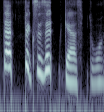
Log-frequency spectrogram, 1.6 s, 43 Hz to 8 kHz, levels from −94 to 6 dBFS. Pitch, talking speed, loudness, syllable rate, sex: 235 Hz, 190 wpm, -18 LUFS, 6.9 syllables/s, female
